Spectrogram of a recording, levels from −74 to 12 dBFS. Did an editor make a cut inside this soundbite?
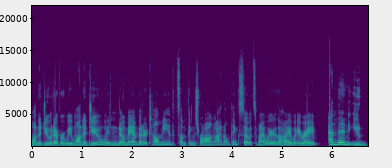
yes; 1 cut; at 5.8 s

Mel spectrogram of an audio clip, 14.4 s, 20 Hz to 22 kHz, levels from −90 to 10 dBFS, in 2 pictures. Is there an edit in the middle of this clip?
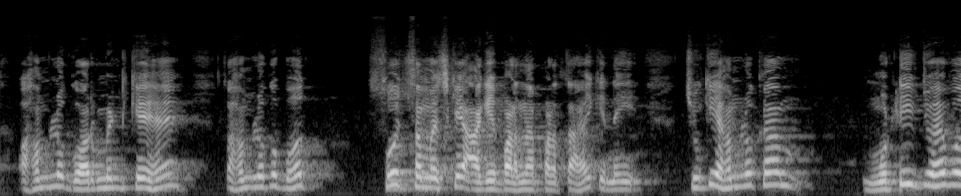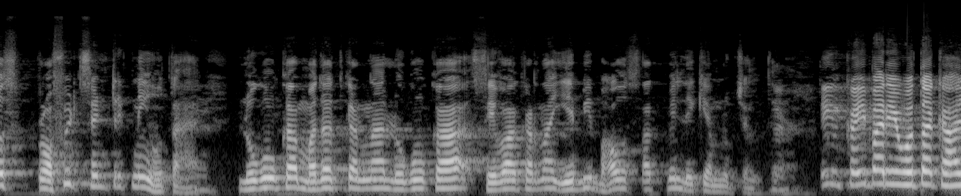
no; 0 cuts

